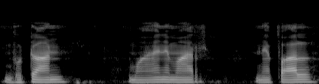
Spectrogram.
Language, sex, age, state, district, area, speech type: Santali, male, 18-30, West Bengal, Purulia, rural, spontaneous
